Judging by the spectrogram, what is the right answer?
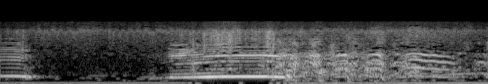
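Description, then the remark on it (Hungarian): A cow named Rizska moos: one brief low call, then a longer, drawn-out moo rising into a loud, rough close, with muffled noise and movement continuing afterward. “Hát még a tehénkém milyen szép dalt mond.”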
